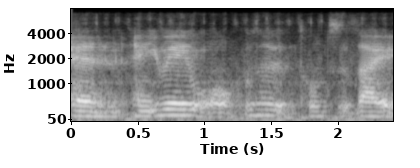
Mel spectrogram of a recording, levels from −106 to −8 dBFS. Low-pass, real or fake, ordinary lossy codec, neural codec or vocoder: 7.2 kHz; fake; none; codec, 16 kHz, 4.8 kbps, FACodec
